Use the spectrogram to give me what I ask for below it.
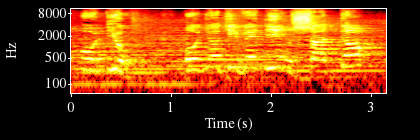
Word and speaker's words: audio: présent, les latinistes disent audio. Parce qu'en latin, tous les mots se prononcent. Mais en français, nous disons audio.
